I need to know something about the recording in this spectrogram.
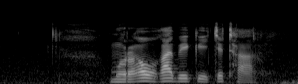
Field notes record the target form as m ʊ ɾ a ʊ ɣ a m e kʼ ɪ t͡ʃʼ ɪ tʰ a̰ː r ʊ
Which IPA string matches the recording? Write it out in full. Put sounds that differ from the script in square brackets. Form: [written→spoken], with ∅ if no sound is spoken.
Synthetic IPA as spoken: m ʊ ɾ a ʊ ɣ a [m→b] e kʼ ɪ t͡ʃʼ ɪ tʰ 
